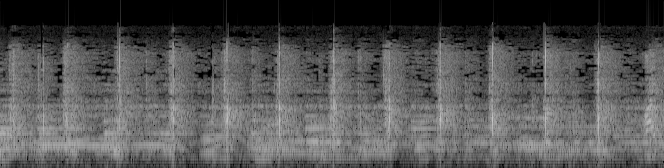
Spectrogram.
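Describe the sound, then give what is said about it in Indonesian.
Audience clapping for a performer in steady, evenly spaced beats, many claps in a regular rhythm, faint throughout. “Mari bertepuk tangan kepadanya sekali lagi.”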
